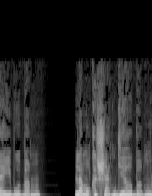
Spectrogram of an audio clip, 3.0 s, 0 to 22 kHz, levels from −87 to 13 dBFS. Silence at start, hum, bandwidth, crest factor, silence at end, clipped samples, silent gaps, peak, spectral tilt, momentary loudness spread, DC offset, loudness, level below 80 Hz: 0 s; none; 15 kHz; 14 dB; 0 s; under 0.1%; 1.21-1.47 s; -2 dBFS; -5.5 dB/octave; 7 LU; under 0.1%; -15 LUFS; -52 dBFS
